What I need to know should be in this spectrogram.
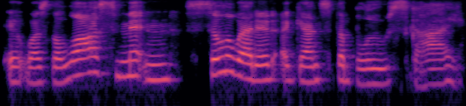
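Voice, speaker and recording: A woman's voice: mid-range voice, takes it slowly, lo-fi sound. A woman reading a picture book aloud to young children like a teacher, expressively, with questions and asides to her listeners. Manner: expressive, addresses children as friends, asks questions, gasps for effect.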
